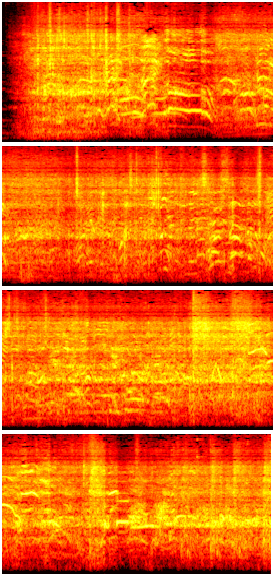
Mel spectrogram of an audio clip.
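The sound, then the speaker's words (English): Several sharp, cracking bangs ring out at irregular intervals, a few seconds apart, over a loud, steady wash of crowd noise and overlapping voices. “Those are gunshots, people. Those are gunshots.”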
